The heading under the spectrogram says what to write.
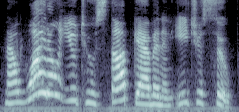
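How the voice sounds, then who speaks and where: A woman's voice: sits high, big pitch swings, normal speed, bright, forceful tone, full character voice. A woman acting a brash, nosy, slangy housekeeper in an old-time radio comedy, blunt and overly familiar. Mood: brash, nonchalant.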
